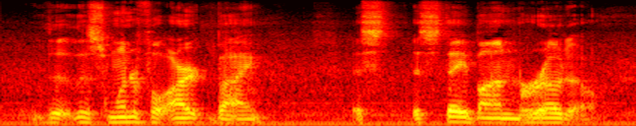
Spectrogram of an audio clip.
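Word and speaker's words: Esteban Maroto: this wonderful art by estaban morodo I used to pronounce it Esteban moroto I think it's it's basically the Spanish name for Stephen is estaban at least that's what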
